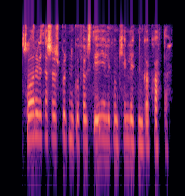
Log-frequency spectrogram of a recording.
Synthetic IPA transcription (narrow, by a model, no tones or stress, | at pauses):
svaːɾɪvɪðθɛsːaɾɪspʏɾt̪niŋkʏfɛlst̪ieːjɪnliːkʏmcʰɪnleht̪niŋkakʰaht̪a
